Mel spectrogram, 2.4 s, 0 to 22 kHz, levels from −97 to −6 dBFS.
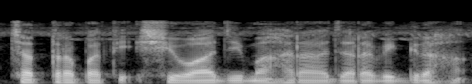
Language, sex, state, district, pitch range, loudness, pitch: Kannada, male, Karnataka, Dakshina Kannada, 90-100 Hz, -29 LUFS, 95 Hz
